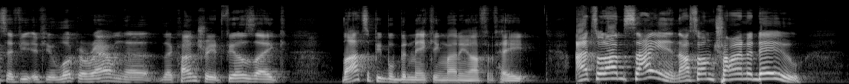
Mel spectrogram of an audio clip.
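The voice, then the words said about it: Inconsistent put-on accent. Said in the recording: “my accent's really inconsistent”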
